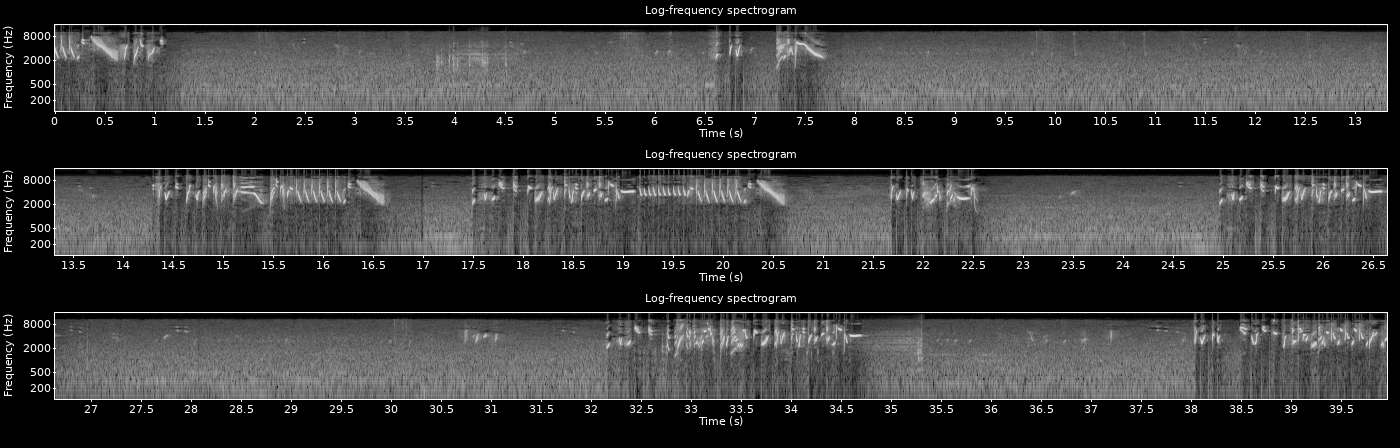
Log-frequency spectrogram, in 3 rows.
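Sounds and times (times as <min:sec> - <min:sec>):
goldfinch twittering song: 0:00.0 - 0:01.2, 0:05.4 - 0:12.8, 0:13.5 - 0:16.7, 0:17.5 - 0:22.6, 0:24.6 - 0:29.1, 0:29.9 - 0:39.9
faint hiss: 0:00.0 - 0:39.9.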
